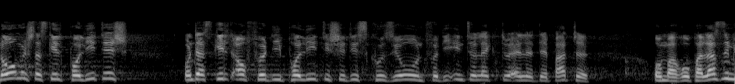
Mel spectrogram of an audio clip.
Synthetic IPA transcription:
oːmɪʃd̥asɡ̥ɪlt̚pʰoliːtɪʃ | ʔʊnt̚d̥asɡ̥ɪltaʊxfyːɐdiːpʰoliːtɪʃədɪskʰʊsjoːnfyːɐdiːɪntɛlɛktuɛlədebatə | ʔʊmɔʏʁoːpalasn̩ziːm

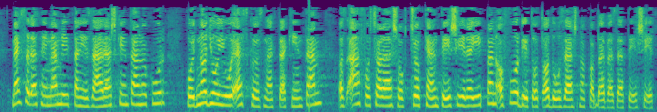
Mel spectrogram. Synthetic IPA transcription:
mɛksɛɾɛt̪neːmɛmliːt̪ːɛnizaːɾaːʃkeːnt̪ɛlnø̞kuːr | ho̞ɟnɒɟo̞jjoːɛskøznɛk̚t̪ɛkint̪ɛm | ɒzaːfo̞t͡ʃɒlaːʃo̞kt͡ʃøkːɛnt̪eːʃeːɾɛeːpːɛnɒfo̞rd̪iːt̪o̞t̪ːɒd̪oːzaːʃnɒkɒbɛvɛzɛt̪eːʃeːt̪

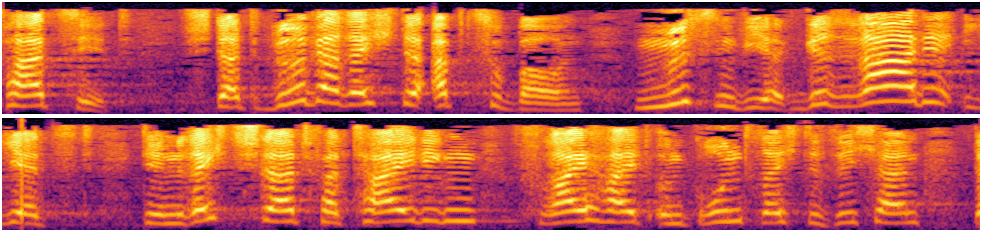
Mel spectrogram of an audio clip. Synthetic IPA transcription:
faːt͡sɪt | ʃtatb̥ʏɐɡɐʁɛçtəʔapt͡subaʊən | mʏsn̩viːɐɡəʁaːdəjɛt͡st | d̥eːnʁɛçt͡sʃtaːtfɛɐtʰaɪdɪɡŋ̩ | fʁ̥aɪɦaɪtʊntɡ̥ʁʊntʁɛçtəzɪçɐn | d̥

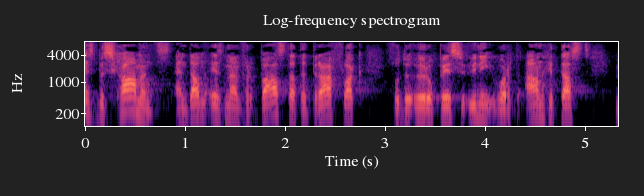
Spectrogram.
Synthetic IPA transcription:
ɪzbəsxaːməntɛndɑnɪsmɛnvərbaːst̚dɑt̚dədraːxflɑk | v̥ʊːrdəʔøːɾopeːsəʔyniwɔrtaːnɣətɑst | m

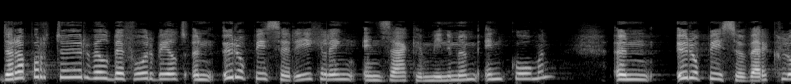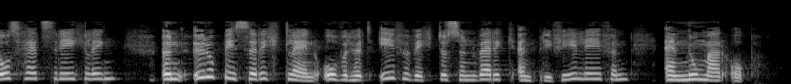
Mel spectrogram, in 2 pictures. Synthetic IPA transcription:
dəɾɑpɔrtøːrʋɪlˠbɛjvoːrbeːlˠtənøːɾopeːsəreːɣəlɪŋɪnzaːkəminimɵmɪnkoːmən | ʔən | øːɾopeːsəʋɛrkloːsɦɛjtsreːɣəlɪŋənøːɾopeːsəɾɪxtlɛjnoːvərɦəteːvənʋɪxtːɵsənʋɛrkɛnpriveːleːvənʔɛnːumːaːrɔ̰p

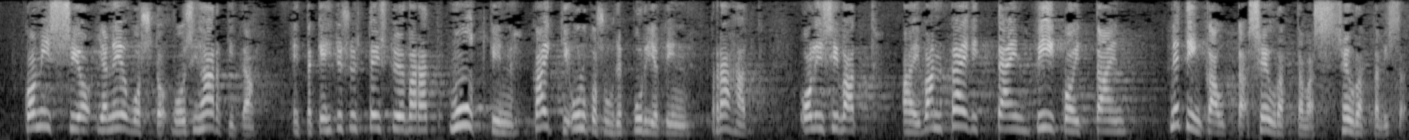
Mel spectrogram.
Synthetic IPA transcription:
komisːiojɑneuʋːost̪oʋoisihɑrkit̪ɑ | et̪ːækehit̪ysyht̪eist̪yøʋɑrɑt̪muːt̪kinkɑikːiulkosuhdeppurjet̪inrɑhɑt̪ | olisiʋɑt̪ | ɑiʋɑnpæiʋit̪ːæinʋiːkoit̪ːɑin | net̪iŋkɑut̪ːɑseurɑt̪ːɑʋɑ̰sseurɑt̪ːɑʋisːɑ̰

